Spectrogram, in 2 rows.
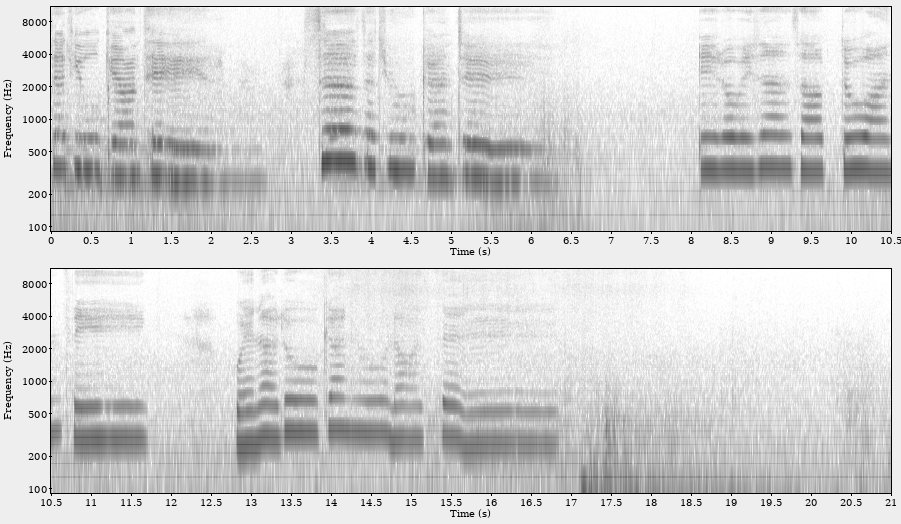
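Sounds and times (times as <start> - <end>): child singing slow melody: 0.0 - 6.6, 8.0 - 11.8, 12.8 - 17.1.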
